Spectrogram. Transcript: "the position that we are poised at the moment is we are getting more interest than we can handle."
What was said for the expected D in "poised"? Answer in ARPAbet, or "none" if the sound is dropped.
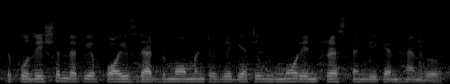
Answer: D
